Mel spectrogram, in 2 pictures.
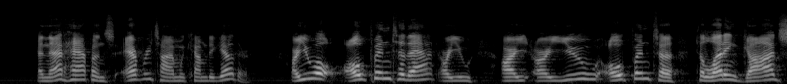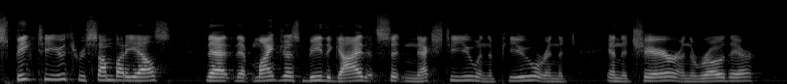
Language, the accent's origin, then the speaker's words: English; Illinois, United States; I was from Illinois, from the other side of the Mississippi River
